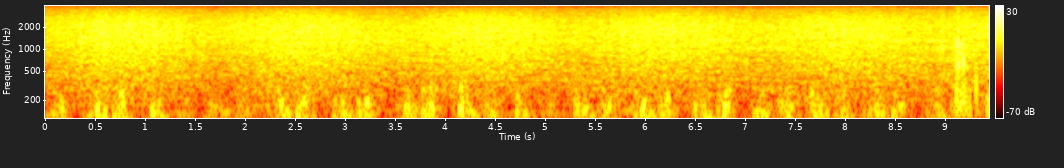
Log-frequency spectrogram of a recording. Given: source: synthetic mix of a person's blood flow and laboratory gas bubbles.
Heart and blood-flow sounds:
Doppler ultrasound of blood flow; precordium
9.05-9.35 s: bubbles
From the record:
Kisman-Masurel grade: 113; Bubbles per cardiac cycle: 1 to 2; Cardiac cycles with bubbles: 1 to 10%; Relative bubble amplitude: loud (0.450 to 0.775); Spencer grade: 1 (occasional bubble signal discernible with the cardiac motion signal, with majority of cardiac periods free of bubbles); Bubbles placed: anywhere in the cardiac cycle

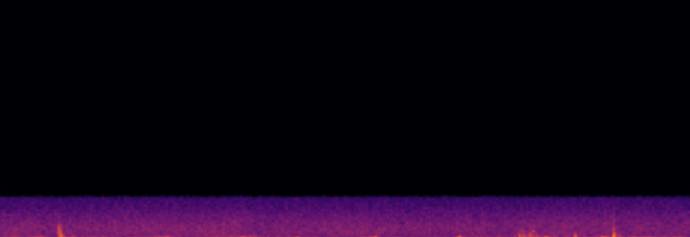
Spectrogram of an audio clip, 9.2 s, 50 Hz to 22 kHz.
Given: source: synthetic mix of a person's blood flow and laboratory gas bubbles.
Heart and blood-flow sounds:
Doppler ultrasound of blood flow; subclavian vein
0.75-0.88 s: bubbles
6.90-7.21 s: bubbles
7.65-7.72 s: bubbles
8.15-8.30 s: bubbles
From the record:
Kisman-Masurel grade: 123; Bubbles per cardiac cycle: 1 to 2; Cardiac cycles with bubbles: 10 to 50%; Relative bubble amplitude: loud (0.450 to 0.775); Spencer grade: 2 (many but less than half of the cardiac periods contain bubble signals, singularly or in groups); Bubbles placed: anywhere in the cardiac cycle

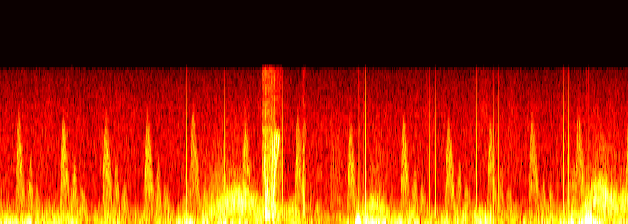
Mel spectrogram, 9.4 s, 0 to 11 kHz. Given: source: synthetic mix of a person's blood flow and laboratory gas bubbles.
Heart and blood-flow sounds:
Doppler ultrasound of blood flow; subclavian vein
3.93-4.22 s: bubbles
4.53-4.59 s: bubbles
From the record:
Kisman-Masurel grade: 212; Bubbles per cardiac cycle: several, 3 to 8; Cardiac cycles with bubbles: 1 to 10%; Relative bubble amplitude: moderate (0.250 to 0.450); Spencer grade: 1 (occasional bubble signal discernible with the cardiac motion signal, with majority of cardiac periods free of bubbles); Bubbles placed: anywhere in the cardiac cycle

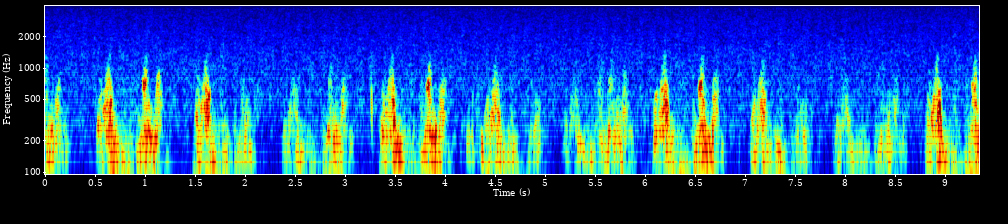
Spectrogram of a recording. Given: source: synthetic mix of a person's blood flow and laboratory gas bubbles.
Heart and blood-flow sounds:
Doppler ultrasound of blood flow; precordium
3.25-3.31 s: bubbles
4.16-4.42 s: bubbles
5.46-5.61 s: bubbles
From the record:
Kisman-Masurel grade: 121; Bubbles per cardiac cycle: 1 to 2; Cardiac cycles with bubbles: 10 to 50%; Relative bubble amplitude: barely perceptible (0.100 to 0.250); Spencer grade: 2 (many but less than half of the cardiac periods contain bubble signals, singularly or in groups); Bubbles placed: only in the low amplitude regions of the cardiac cycle

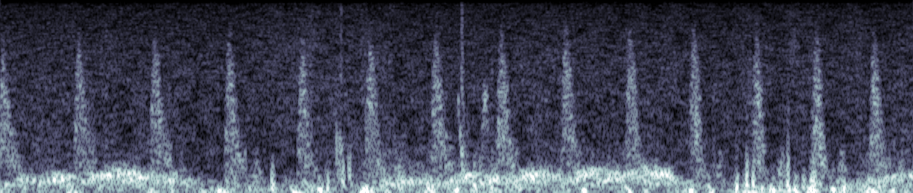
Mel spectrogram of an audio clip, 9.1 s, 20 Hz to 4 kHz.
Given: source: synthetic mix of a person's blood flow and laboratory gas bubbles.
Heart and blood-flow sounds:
Doppler ultrasound of blood flow; subclavian vein
3.34-3.54 s: bubbles
3.63-3.75 s: bubbles
4.56-4.70 s: bubbles
4.76-5.04 s: bubbles
From the record:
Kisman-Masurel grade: 221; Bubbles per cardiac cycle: several, 3 to 8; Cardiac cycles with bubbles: 10 to 50%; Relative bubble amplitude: barely perceptible (0.100 to 0.250); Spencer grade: 2 (many but less than half of the cardiac periods contain bubble signals, singularly or in groups); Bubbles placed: anywhere in the cardiac cycle

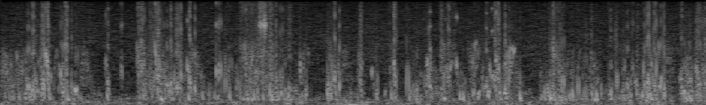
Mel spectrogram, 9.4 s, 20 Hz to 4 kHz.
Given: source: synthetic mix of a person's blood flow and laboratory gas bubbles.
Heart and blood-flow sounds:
Doppler ultrasound of blood flow; subclavian vein
0.03-1.11 s: bubbles
1.39-1.48 s: bubbles
1.59-1.65 s: bubbles
1.80-2.77 s: bubbles
2.85-4.17 s: bubbles
4.33-4.57 s: bubbles
4.75-4.86 s: bubbles
4.91-5.06 s: bubbles
5.16-5.31 s: bubbles
5.38-7.00 s: bubbles
7.17-8.07 s: bubbles
8.10-8.91 s: bubbles
9.04-9.42 s: bubbles
From the record:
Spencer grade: 4 (maximum detectable bubble signal sounding continuously throughout systole and diastole of every cardiac period, and overriding the amplitude of the normal cardiac signals); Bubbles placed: anywhere in the cardiac cycle

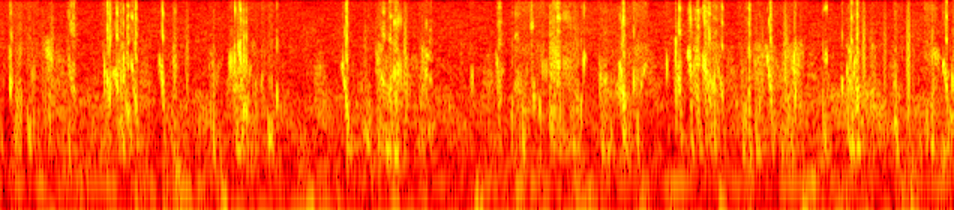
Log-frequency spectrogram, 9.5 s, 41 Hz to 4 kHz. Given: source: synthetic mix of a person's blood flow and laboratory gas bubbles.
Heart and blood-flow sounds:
Doppler ultrasound of blood flow; subclavian vein
0.00-0.55 s: bubbles
0.67-0.80 s: bubbles
1.02-1.43 s: bubbles
1.58-1.81 s: bubbles
2.08-2.25 s: bubbles
2.28-2.82 s: bubbles
3.40-4.36 s: bubbles
4.70-4.77 s: bubbles
4.96-5.08 s: bubbles
5.11-5.91 s: bubbles
6.00-6.51 s: bubbles
6.65-7.30 s: bubbles
7.39-8.11 s: bubbles
8.21-8.34 s: bubbles
8.41-8.67 s: bubbles
8.71-8.86 s: bubbles
8.93-9.04 s: bubbles
9.20-9.55 s: bubbles
From the record:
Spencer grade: 3 (all of the cardiac periods contain showers or single bubble signals, but not dominating or overriding the cardiac motion signals); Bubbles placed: anywhere in the cardiac cycle

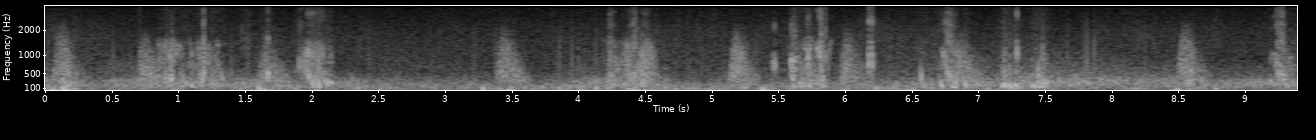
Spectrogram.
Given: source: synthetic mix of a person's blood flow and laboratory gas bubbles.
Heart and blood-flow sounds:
Doppler ultrasound of blood flow; subclavian vein
0.83-1.35 s: bubbles
1.58-1.72 s: bubbles
1.86-2.19 s: bubbles
4.17-4.59 s: bubbles
5.44-5.51 s: bubbles
5.56-5.90 s: bubbles
6.14-6.26 s: bubbles
6.53-6.61 s: bubbles
6.67-6.94 s: bubbles
7.14-7.55 s: bubbles
9.16-9.40 s: bubbles
From the record:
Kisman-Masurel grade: 223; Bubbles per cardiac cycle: several, 3 to 8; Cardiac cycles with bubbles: 10 to 50%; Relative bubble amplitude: loud (0.450 to 0.775); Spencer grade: 2 (many but less than half of the cardiac periods contain bubble signals, singularly or in groups); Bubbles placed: anywhere in the cardiac cycle

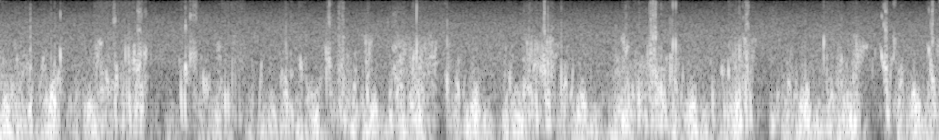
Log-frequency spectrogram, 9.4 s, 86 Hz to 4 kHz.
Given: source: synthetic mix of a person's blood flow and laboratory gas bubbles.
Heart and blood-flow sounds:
Doppler ultrasound of blood flow; precordium
0.00-0.36 s: bubbles
0.57-0.64 s: bubbles
0.92-1.49 s: bubbles
1.78-2.46 s: bubbles
2.79-2.94 s: bubbles
2.98-3.05 s: bubbles
3.23-3.74 s: bubbles
3.87-4.54 s: bubbles
5.08-5.14 s: bubbles
5.20-5.65 s: bubbles
6.21-6.79 s: bubbles
7.10-7.56 s: bubbles
7.69-7.84 s: bubbles
8.21-9.04 s: bubbles
9.26-9.40 s: bubbles
From the record:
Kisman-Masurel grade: 333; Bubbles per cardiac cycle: rolling drumbeat, 9 or more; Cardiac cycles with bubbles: 50 to 99%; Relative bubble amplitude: loud (0.450 to 0.775); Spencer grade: 3 (all of the cardiac periods contain showers or single bubble signals, but not dominating or overriding the cardiac motion signals); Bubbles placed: only in the low amplitude regions of the cardiac cycle

